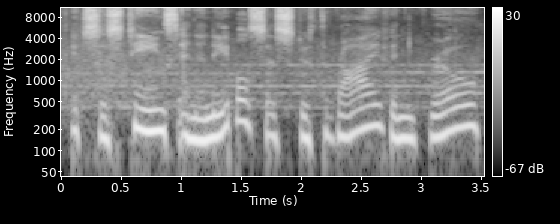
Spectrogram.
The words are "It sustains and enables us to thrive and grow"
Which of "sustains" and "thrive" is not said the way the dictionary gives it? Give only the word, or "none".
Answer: none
